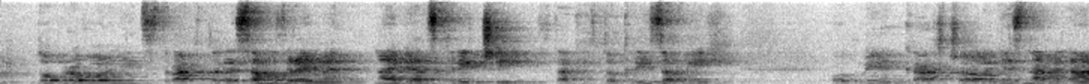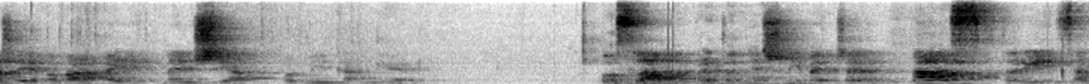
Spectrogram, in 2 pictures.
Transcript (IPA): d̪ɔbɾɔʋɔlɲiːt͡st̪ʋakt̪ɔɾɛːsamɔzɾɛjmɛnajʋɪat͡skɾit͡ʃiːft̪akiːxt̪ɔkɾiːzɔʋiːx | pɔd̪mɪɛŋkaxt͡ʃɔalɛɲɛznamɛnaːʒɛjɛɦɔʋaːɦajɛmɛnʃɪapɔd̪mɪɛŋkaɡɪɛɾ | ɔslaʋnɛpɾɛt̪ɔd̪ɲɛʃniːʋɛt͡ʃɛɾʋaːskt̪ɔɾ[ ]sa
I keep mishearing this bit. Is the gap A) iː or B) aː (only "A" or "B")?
A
